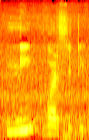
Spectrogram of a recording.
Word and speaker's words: university: लेकिन इसका प्रोनाउंसिएशन यानी उच्चारण, प्रोनाउंसिएशन मीन्स उच्चारण, यानी हम इसको क्या बोलते हैं, यूनिवर्सिटी, यू।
